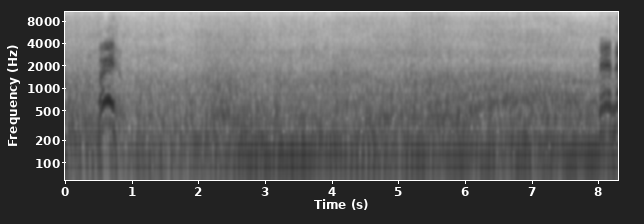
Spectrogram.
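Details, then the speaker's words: Cessna 421C engine just after start, fitted with magnetos taken from a 310 for better starting, fuel consumption and power: a steady, even low drone with no misses or surging. It is running smoothly. "one fired right up and we've modified it we put the uh the surfly magnetos off of the 310"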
